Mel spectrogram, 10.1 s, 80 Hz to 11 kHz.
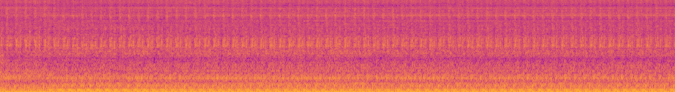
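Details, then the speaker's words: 1989 Ford E150 with 460 big-block V8, about 10,000 miles on engine, after new lifters installed: steady knock about three to four per second at idle persists; suspected bottom-end problem, rebuild planned. "all right well we put the new lifters in it started up and the noise is still there so we're gonna have to pull the engine out of this again and probably do a bottom end rebuild"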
